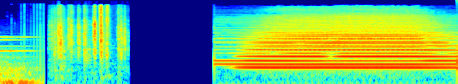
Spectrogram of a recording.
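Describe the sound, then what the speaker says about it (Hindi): A train comes into a village railway station at night. A few clattering knocks give way to a pause, then a loud, long, sustained horn blast that holds steady to the end. "मोहनपुरा गांव के रेलवे स्टेशन पर एक ट्रेन आकर रुकी"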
